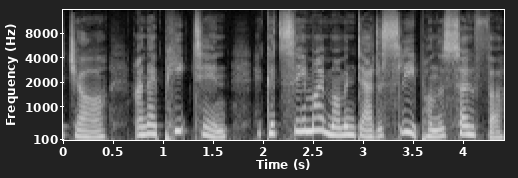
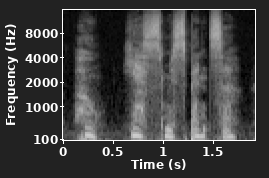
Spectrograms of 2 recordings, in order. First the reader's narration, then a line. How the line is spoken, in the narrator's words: Chloe whispered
